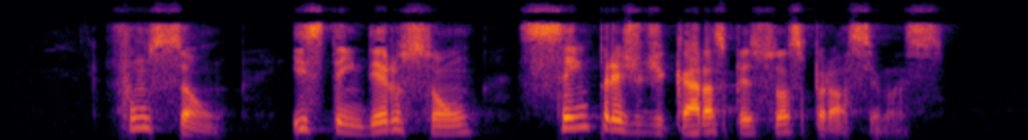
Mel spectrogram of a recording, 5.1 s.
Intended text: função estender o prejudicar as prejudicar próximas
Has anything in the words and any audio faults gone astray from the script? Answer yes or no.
yes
